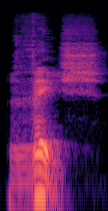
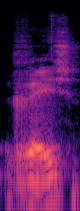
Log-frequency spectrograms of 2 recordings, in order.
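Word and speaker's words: ריש: Okay, sounds like K, and reish. Reish sounds like R in English. English speakers pronounce Ra and Hebrew speakers Ra. Okay, so it's very difficult for English speakers to say the Israeli Reish.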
